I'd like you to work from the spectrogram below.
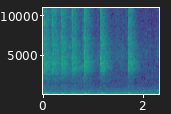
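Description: Clicking from a game wheel spun to pick a trivia question: about seven sharp ticks, each with a soft low thump, coming quickly at first and then spacing out as the wheel slows.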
